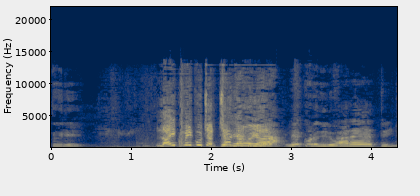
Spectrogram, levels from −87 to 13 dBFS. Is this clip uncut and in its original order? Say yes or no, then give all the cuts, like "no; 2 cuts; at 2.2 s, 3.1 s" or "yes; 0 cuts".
yes; 0 cuts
